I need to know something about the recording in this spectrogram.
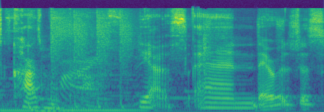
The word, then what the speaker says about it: Cosmoprof: I pronounced CosmoProf wrong in the beginning of this video, but it's CosmoProf.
